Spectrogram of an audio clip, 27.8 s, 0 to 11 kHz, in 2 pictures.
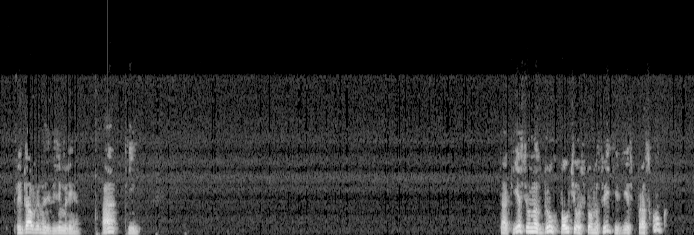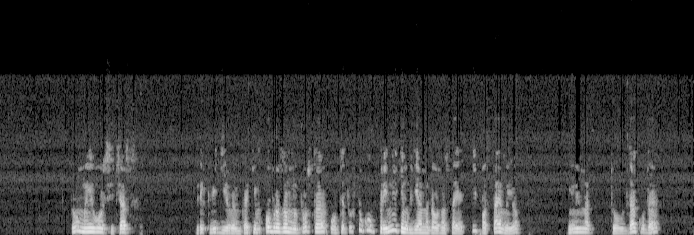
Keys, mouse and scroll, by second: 2.0 a, 2.6 i, 3.9-16.9 drag, 19.0 click, 20.4 r, 24.2 click, 25.5 shift+click, 26.7 click, 27.6-27.7 drag.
